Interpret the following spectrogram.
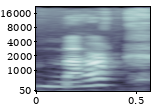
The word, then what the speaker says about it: Marc: So Marc, we pronounce that K at the end of his name.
